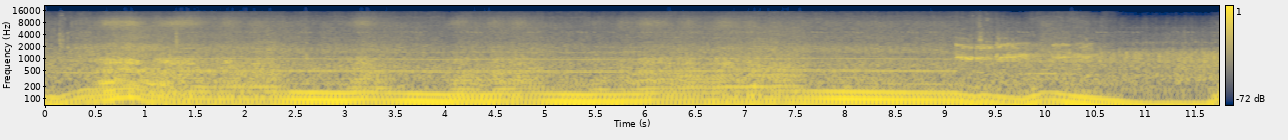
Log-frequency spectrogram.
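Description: Car engine driving and tires skidding in the video game GTA V, a steady low engine drone with tonal whine running throughout, loud and continuous with a brief squeal near the end.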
